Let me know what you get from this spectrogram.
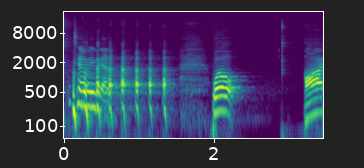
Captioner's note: laughing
